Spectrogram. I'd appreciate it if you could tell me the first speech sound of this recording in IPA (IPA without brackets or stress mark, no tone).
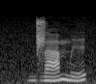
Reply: ɖ͡ʐ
